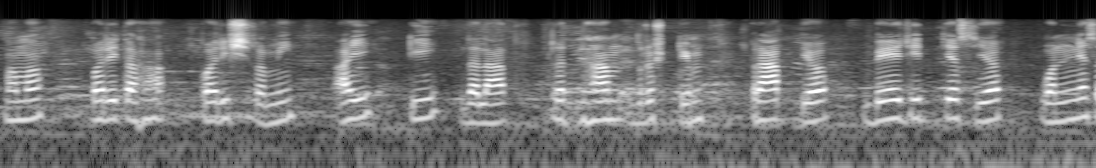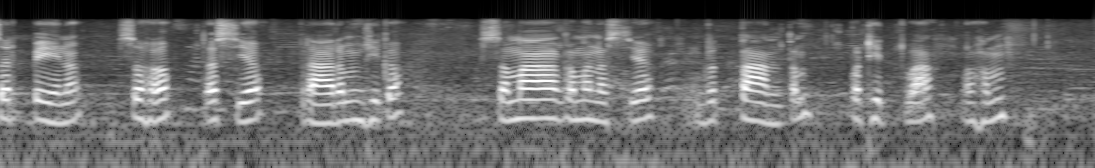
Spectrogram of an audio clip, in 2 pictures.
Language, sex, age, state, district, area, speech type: Sanskrit, male, 18-30, Maharashtra, Beed, urban, spontaneous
